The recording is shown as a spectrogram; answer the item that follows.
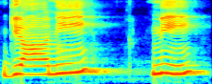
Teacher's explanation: नी की मात्रा बड़ी लंबा खींचेंगे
